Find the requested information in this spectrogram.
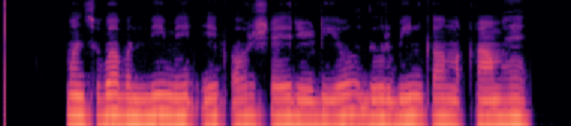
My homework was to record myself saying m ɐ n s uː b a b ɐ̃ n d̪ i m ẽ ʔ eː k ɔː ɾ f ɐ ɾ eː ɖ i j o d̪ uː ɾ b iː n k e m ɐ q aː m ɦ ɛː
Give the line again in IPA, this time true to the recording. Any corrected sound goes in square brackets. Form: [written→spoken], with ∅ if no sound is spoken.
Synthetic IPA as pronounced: m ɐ n s uː b a b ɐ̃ n d̪ i m ẽ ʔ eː k ɔː ɾ [f→ʃ] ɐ ɾ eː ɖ i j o d̪ uː ɾ b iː n k [e→a] m ɐ q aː m ɦ ɛː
